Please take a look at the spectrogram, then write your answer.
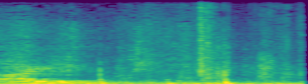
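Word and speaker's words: עַיִן: Ayin has two syllables, CV, CVC. You all see that? The patach is not being closed by neither dagesh chazak or shvana. It's open, syllable, short vowel, accented.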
